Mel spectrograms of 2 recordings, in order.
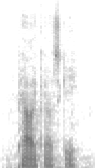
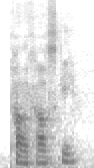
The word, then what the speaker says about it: Pawlikowski: during a post production, and then Paolo Polinsky for Cold War. – Pawlikowski. – Pawlikowski.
